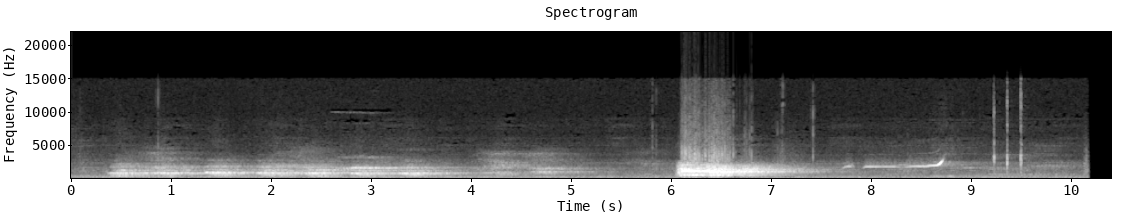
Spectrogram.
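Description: A dog's long, wavering whine for about five seconds, then one loud bark about six seconds in, followed by a short rising whine.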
